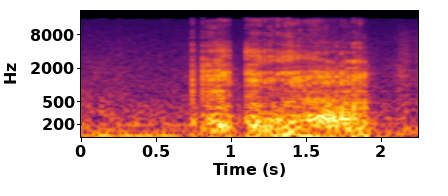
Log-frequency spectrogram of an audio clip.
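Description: Quiet handling of a neoprene fabric bag: soft rubbing and rustling, with a couple of faint clicks about a second in.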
